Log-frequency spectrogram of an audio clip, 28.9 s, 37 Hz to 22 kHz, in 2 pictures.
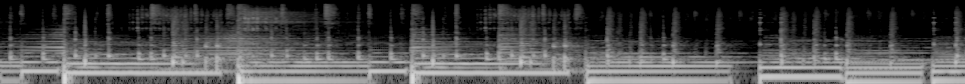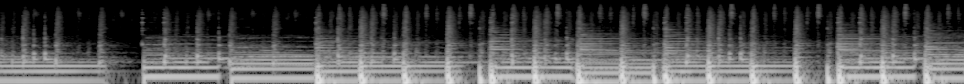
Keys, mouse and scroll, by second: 0.1 shift+middle click, 0.7 click, 1.1 scroll down 2, 1.3 middle click, 1.9-3.5 drag, 3.5 scroll down 4, 3.8 middle drag, 4.1 drag, 4.2-5.7 scroll up 3, 4.4 middle click, 4.8 middle click, 5.7-6.2 scroll down 1, 6.2 click, 6.5-6.8 shift+middle drag, 6.8 shift+scroll up 2, 7.0-7.7 middle drag, 7.7 ctrl+s, 7.8-8.1 scroll down 2, 8.4 alt+z, 8.7-9.0 middle drag, 9.0 alt+z, 9.3-9.9 drag, 11.5 h, 11.9-12.3 middle drag, 12.3 scroll up 1, 12.5 ctrl+s, 12.9 click, 15.3-16.4 drag, 16.6 middle click, 16.7-17.3 scroll up 1, 17.3 scroll down 2, 17.6-17.9 middle drag, 17.9-18.3 drag, 18.4-18.8 scroll up 2, 18.8 shift+click, 19.2 shift+click, 20.2 ctrl+l, 20.6 click, 20.8-21.4 middle drag, 21.4 ctrl+s, 22.9-25.4 drag, 28.5-28.9 scroll down 1.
